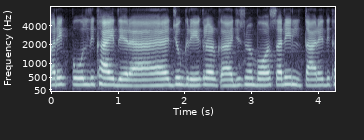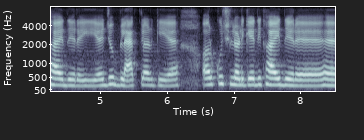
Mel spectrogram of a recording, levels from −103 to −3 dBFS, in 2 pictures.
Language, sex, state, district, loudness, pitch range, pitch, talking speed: Hindi, female, Punjab, Kapurthala, -20 LUFS, 210-235 Hz, 220 Hz, 225 wpm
